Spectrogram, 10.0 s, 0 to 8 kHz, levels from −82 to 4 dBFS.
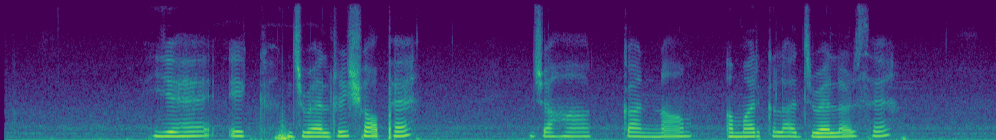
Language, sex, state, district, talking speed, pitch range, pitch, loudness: Hindi, female, Haryana, Rohtak, 65 wpm, 220-245 Hz, 235 Hz, -18 LUFS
